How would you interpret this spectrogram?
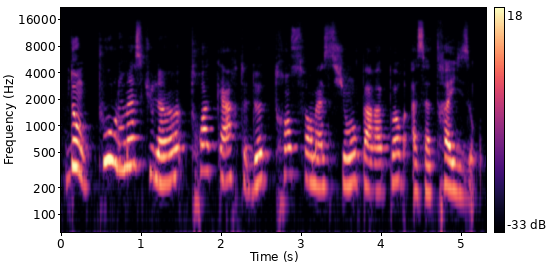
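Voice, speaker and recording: A hoarse woman giving a spiritual card reading to her viewers, soft-spoken, sometimes murmuring requests to her guides. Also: on the high side, animated, unhurried. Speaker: tarot card reader.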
